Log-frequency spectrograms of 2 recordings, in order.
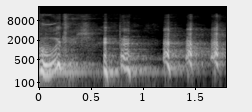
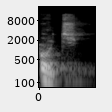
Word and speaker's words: Łódź: Łódź, très exotique prononciation. Łódź.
